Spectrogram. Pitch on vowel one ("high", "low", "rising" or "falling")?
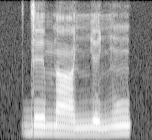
low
